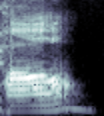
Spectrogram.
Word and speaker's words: Hohl: in third district hall it's not spelled it's spelled h-o-h-l but it's pronounced hall hall and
